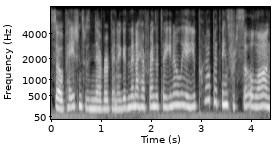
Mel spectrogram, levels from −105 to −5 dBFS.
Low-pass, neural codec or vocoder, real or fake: 7.2 kHz; none; real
